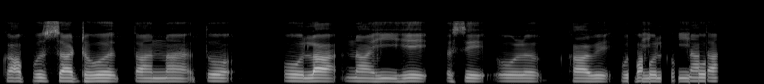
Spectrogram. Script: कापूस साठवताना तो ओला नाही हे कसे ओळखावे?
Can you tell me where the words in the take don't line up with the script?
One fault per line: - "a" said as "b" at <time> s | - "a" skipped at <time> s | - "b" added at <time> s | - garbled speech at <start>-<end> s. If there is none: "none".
- garbled speech at 6.1-7.2 s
